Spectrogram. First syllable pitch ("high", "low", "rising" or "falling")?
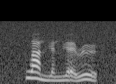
falling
